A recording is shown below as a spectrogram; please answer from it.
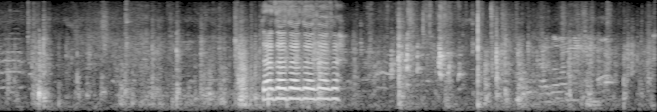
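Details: Domestic goat, well fed after a full meal of special feed, heading back into its shed: one loud, wavering bleat lasting about a second with stacked harmonics, surrounded by a person's speech and scattered short clucking sounds.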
